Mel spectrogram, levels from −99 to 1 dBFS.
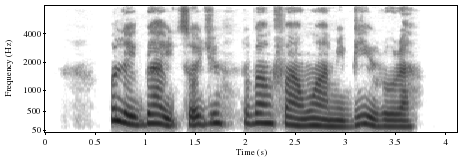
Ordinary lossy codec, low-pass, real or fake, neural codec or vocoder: none; none; real; none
